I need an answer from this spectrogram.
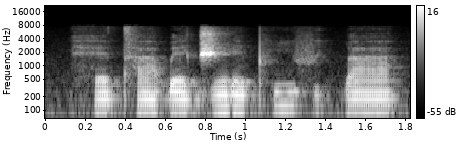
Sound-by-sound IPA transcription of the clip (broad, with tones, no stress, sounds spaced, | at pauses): h ɛ˨ tʰ a˨ ɓ ɛ˨ d͡ʒ e˦ ɾ e˨ pʰ i˦ f i˨ ɡ͡b a˦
